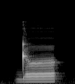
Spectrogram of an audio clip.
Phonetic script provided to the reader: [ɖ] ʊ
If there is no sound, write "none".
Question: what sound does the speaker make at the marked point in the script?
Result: ɖ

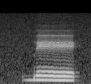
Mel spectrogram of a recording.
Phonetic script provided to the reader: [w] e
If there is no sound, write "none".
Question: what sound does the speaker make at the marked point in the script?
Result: b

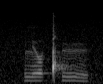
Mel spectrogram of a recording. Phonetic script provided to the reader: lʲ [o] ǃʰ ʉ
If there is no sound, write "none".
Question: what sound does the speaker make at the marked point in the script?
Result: o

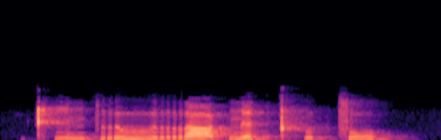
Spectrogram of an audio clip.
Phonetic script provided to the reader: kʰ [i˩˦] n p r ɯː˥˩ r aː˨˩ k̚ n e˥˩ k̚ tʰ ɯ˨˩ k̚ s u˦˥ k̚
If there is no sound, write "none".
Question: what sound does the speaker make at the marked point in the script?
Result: i˩˦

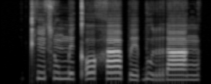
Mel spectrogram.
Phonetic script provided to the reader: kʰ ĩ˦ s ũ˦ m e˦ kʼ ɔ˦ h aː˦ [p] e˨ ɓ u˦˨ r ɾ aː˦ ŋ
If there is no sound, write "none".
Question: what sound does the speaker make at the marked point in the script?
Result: p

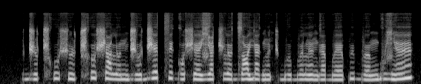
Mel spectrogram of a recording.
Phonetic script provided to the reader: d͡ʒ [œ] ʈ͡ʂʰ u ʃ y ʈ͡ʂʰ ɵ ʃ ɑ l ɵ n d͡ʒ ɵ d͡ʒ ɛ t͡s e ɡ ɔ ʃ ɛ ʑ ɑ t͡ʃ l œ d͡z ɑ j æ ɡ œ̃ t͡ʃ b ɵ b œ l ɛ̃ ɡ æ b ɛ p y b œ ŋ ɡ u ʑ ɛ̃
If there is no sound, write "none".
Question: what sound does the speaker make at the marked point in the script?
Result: ɵ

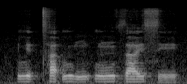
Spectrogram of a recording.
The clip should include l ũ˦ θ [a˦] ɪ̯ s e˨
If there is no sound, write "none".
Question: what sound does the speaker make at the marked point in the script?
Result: a˦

